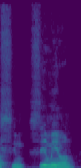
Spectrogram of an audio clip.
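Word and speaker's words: σημεῖον: La palabra señal es la palabra griega Simeon, S-E-M-E-I-O-N, y se pronuncia como Simeón, pero se escribe diferente en griego.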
